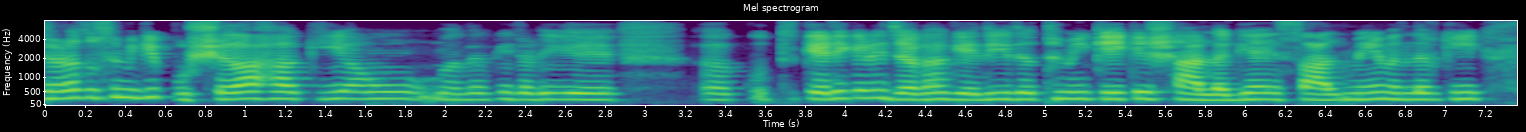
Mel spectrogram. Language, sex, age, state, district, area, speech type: Dogri, female, 30-45, Jammu and Kashmir, Reasi, rural, spontaneous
